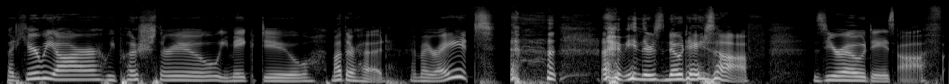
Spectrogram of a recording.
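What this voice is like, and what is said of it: Voice sounds a little sick. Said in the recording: “I don't know if you can hear it in my voice, but I'm a little bit under the weather”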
